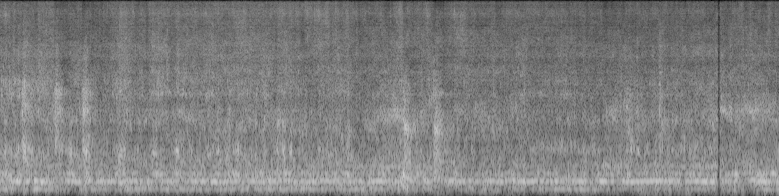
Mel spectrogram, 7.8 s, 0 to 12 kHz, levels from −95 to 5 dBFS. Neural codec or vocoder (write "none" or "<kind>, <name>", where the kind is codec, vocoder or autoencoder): codec, HILCodec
